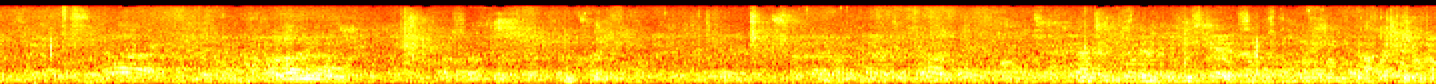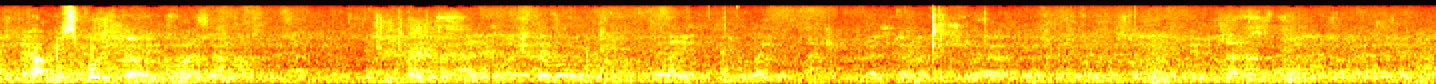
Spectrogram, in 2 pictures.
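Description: Several men talk close by in a large echoing hall.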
